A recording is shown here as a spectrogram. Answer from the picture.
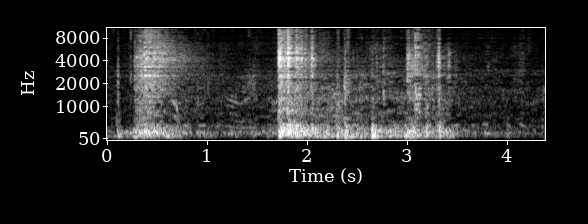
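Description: Stunt scooter wheels rolling on concrete, a rough grinding noise with sharp clacks, starting suddenly and loudly about two seconds in as riders push off toward the ramp.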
